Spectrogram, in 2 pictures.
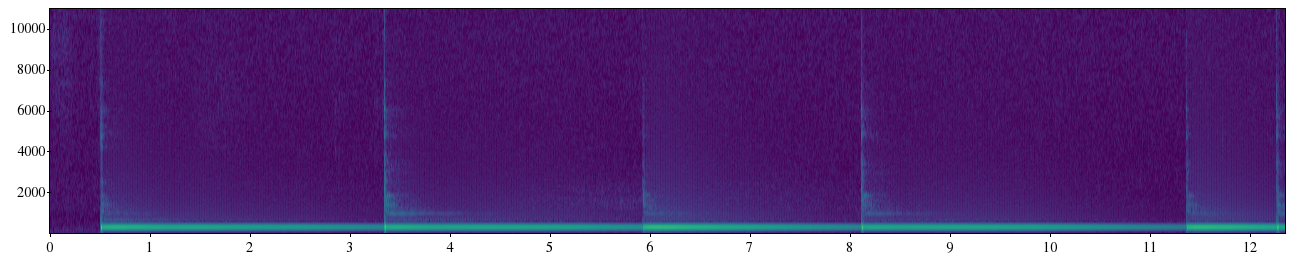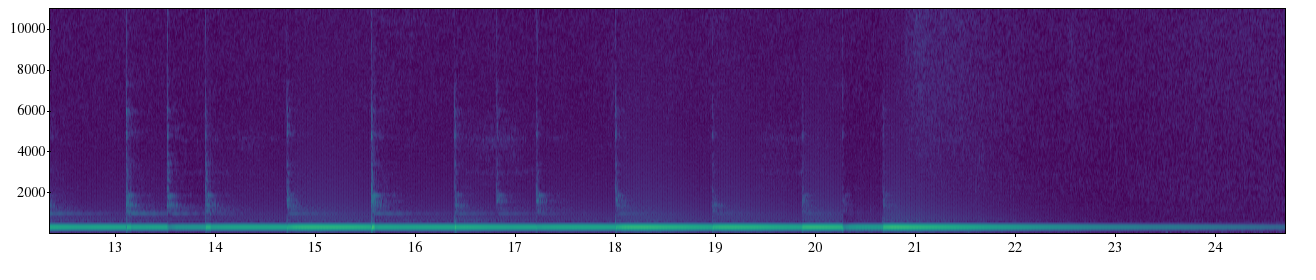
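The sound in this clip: A sustained musical tone on the note E rings steadily and is re-struck a few times seconds apart, then many more times in quicker succession, before slowly fading out.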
